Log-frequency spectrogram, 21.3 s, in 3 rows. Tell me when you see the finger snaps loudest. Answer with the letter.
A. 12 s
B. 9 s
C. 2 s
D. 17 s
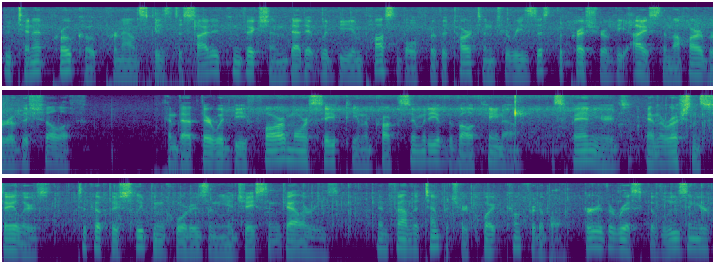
A.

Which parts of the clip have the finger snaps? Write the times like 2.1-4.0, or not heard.
1.2-2.0, 11.8-13.7.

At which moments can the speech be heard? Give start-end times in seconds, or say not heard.
0.0-8.1, 8.8-21.2.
